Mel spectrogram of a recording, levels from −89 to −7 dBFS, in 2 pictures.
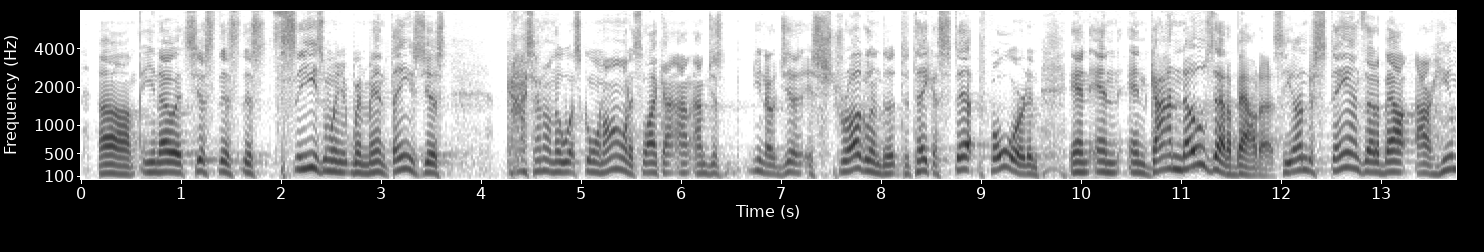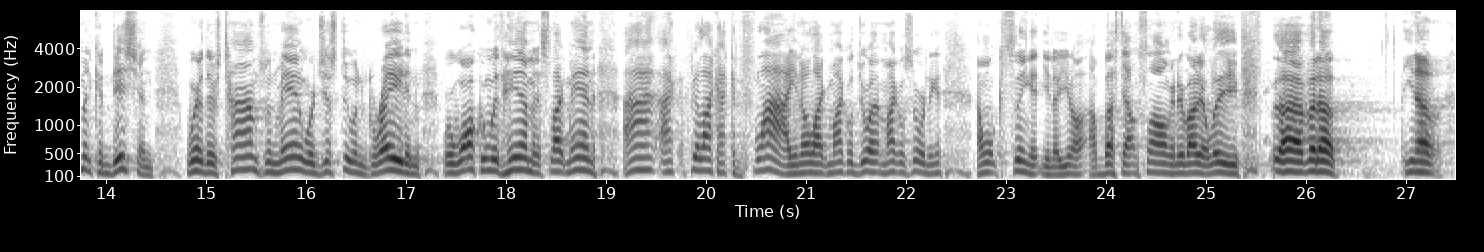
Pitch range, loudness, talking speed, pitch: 160-195 Hz, -32 LUFS, 225 wpm, 175 Hz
